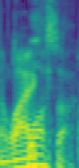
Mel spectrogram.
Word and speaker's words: Wausau: And other than that, give me the pronunciation again. – Wausau.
